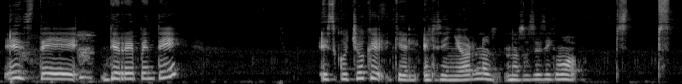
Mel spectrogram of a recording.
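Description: A woman's voice: a little high, level tone, takes it slowly, fairly bright tone. A young woman with a Mexican accent, casually telling a strange story as a podcast co-host, laughing often and using slang. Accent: Mexican Spanish.

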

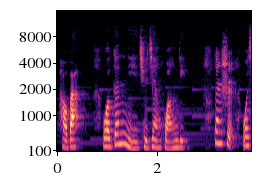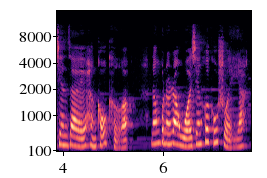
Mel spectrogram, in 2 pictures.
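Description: A woman doing a calm, low male magician. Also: faint music behind, natural voice. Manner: calm, unhurried.

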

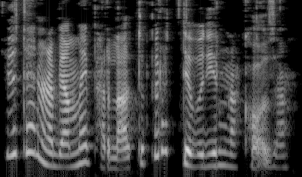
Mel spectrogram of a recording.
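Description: A woman's voice: mid-range voice, very animated, fast, gravelly, dry recording. A woman voicing a drunk, dazed teenage boy wizard who rambles and slurs his words, read from a storybook. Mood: drunken. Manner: slurred, dazed speech.

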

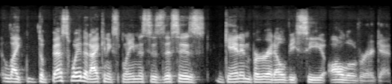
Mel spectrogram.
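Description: A man talks through a sports argument in a casual podcast chat, voice sitting at a middle pitch. He often restarts his sentences as he builds a point. The sound is dry and close, with no room echo. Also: fairly bright tone. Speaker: podcast co-host.

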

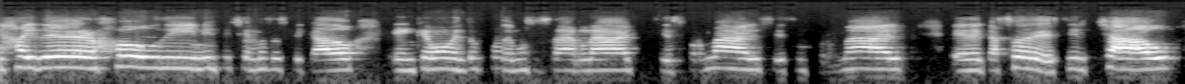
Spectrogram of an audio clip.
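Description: A woman with a high voice hosts an English lesson show, explaining carefully and repeating each point so it sticks. The sound is a bit dull and lo-fi. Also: a bit bright. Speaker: host of an online English program. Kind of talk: hosting an English lesson broadcast.

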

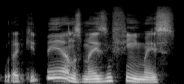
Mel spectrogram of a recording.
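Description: A man in casual chat, slangy and animated, swearing freely. His voice sits at a middle pitch. He is recorded dry and close, with no room sound. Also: moderate pace, vocal fry, no room sound. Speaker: comedian.

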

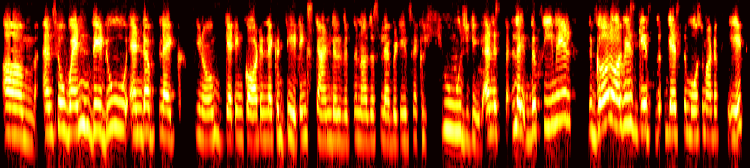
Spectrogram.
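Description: A young woman in casual chat as a co-host, animated and filling her talk with "like". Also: fairly high pitch, brisk, few pauses, no echo, lo-fi sound. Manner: animated, says "like" a lot.

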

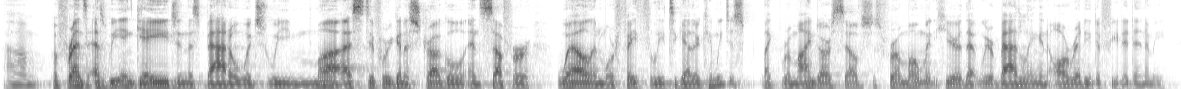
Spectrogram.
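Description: An earnest man giving a sermon at a marriage conference, slowing down to stress key lines. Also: medium pitch, fairly even intonation. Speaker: conference speaker. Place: conference hall.

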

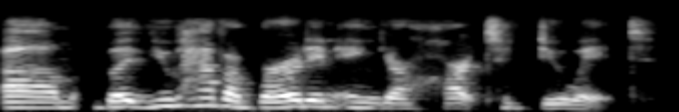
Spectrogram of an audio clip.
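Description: A woman with a lowish voice shares her faith in a relaxed conversation. She speaks earnestly, in a testifying way, and gets lively when she tells a story. The sound is dry and close. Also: moderate pace, no room sound. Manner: earnest, testifying, animated when telling stories. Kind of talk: faith-based casual conversation.

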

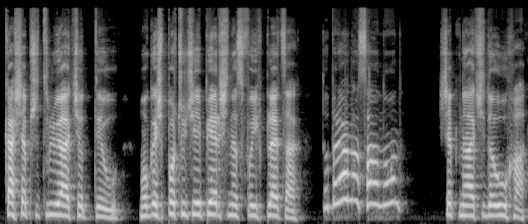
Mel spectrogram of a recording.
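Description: A man's voice: high voice, a little fast, bright, forceful tone. A man narrating a story in the second person in a casual, slangy, joking way, reading internet asides aloud.

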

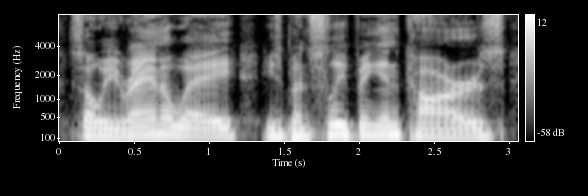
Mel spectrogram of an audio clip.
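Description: A man's voice: mid-range voice, fairly even intonation, a little slow, darkish tone, clean tone, no room sound, clean studio sound. A man hosting a live podcast, telling stories animatedly and laughing often in casual chat. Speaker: podcast host.

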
